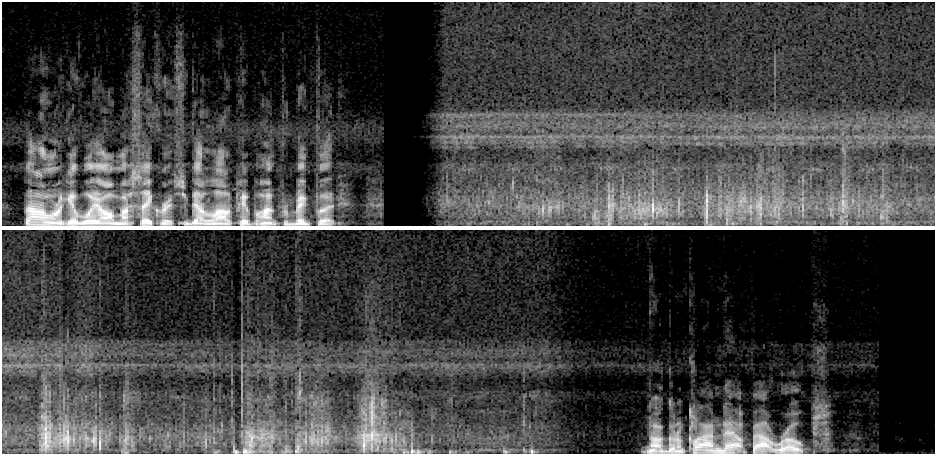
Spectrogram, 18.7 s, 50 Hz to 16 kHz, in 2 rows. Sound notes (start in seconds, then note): 4.2 creek flowing; 4.2 insects chittering; 5.8 footsteps pattering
